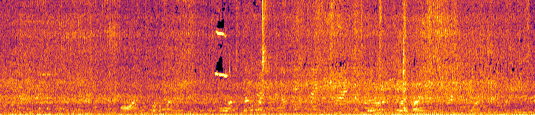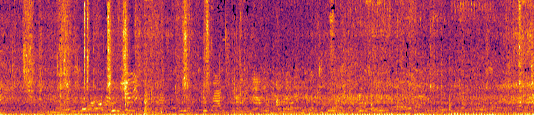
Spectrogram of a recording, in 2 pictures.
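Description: Many people talk at once in a busy outdoor crowd, nearby and far off.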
